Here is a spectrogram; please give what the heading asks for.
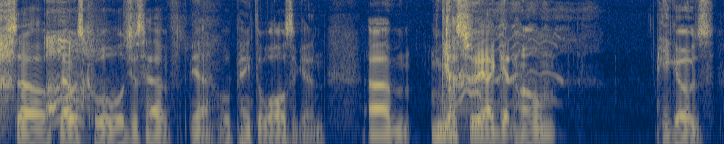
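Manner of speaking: usual speaking voice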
